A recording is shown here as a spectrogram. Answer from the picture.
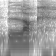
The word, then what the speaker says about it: Locke: Locke, oh, spricht man auch ohne E, gell? – Locke.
